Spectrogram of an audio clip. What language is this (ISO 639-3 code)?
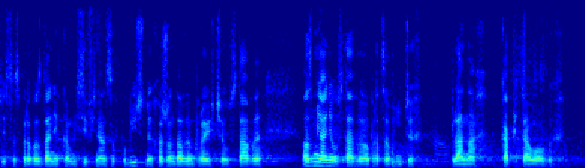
pol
